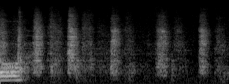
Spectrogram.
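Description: Scissors cutting through a coloring-book paper page in a quick run of short, crisp snips, about three a second.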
